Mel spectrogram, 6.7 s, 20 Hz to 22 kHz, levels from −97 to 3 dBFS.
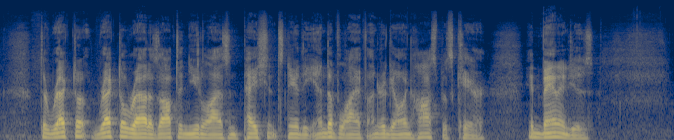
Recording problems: none

